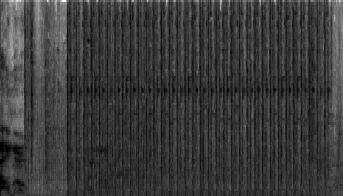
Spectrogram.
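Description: An automatic gun fires rapid bursts.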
